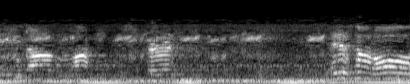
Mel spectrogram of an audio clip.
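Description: A distant man's voice slowly declaiming ceremonial lines, muffled and indistinct, in drawn-out phrases over a steady low hum.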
